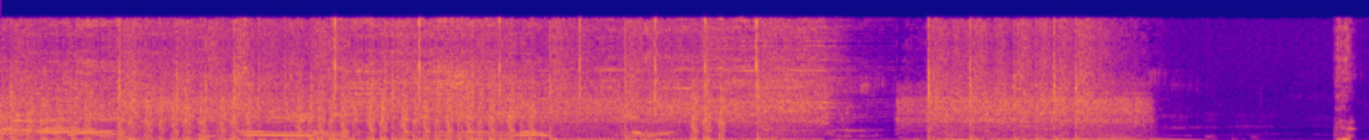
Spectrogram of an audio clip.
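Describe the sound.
Rapid, loud gunfire from a gun in a comedy skit rattles almost without pause, with shouting voices over it, then breaks off abruptly near the end.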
